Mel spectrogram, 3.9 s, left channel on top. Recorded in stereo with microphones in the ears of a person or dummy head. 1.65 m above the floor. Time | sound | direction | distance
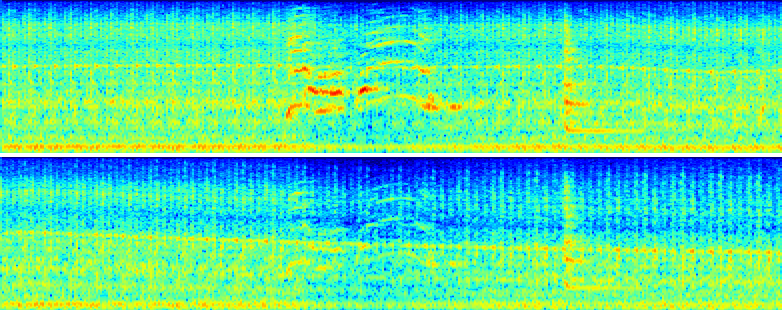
1.4 | a scream | 65° left (ahead or behind) | ?
2.8 | a snare drum | 20° left (ahead or behind) | ?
